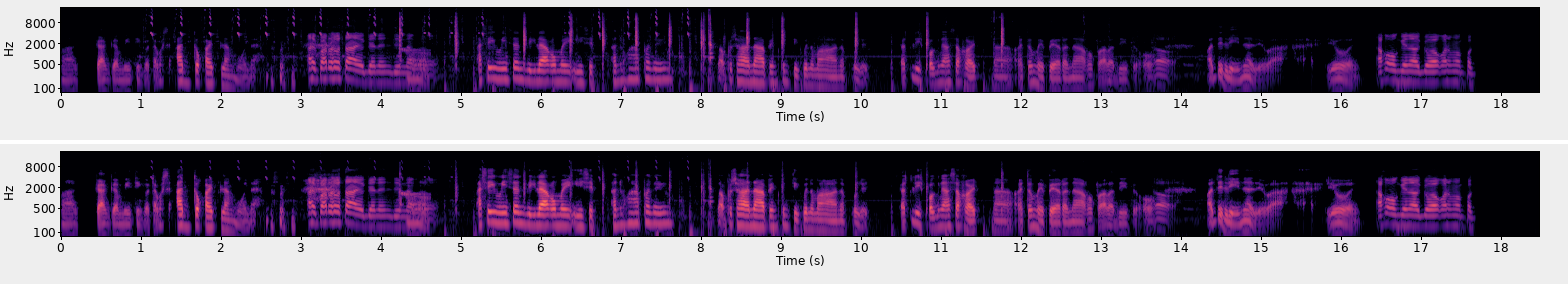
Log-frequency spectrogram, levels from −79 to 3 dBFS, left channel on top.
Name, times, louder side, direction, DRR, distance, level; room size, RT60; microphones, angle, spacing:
voice 1, 0.0-2.7 3.0-3.4 4.2-4.6 5.2-7.7 8.2-10.1 10.5-13.7 14.3-16.2, right 6 dB, 85° right, 0.6 m, -37 dB
Mechanisms, 0.8-14.4, left 11 dB, 40° left, 3.0 m, -52 dB
voice 2, 3.1-4.7 13.6-13.9 16.4-17.7, right 3 dB, 25° right, 2.4 m, -38 dB
sound 1, 3.6-4.5 4.8-5.5 5.8-5.9 6.1-8.6 8.9-9.5 9.9-10.0 10.4-10.5 10.7-11.9 12.2-12.4, left 11 dB, 75° left, 3.9 m, -42 dB
head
